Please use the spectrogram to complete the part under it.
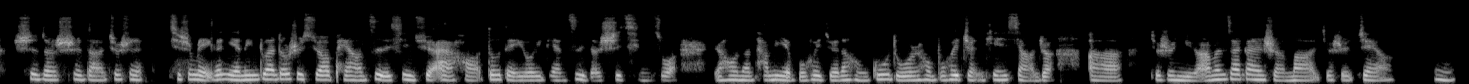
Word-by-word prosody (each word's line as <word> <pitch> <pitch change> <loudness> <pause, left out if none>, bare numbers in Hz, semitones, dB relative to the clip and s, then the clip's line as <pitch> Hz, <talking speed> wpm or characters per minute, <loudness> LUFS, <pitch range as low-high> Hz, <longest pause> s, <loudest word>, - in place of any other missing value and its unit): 是 240 - +1
的 210 -2 +1
是 220 +1 +2
的， 200 -2 -2
就 230 +1 -2
是 220 -3 -1 0.2
其 230 - -4
实 230 +1 +1
每 215 -4 +4
个 220 - +3
年 215 -3 +4
龄 215 +1 +5
段 230 -1 +4
都 240 +1 +3
是 245 -2 +2
需 230 - -4
要 210 -1 +4
培 210 0 -4
养 195 -1 0
自 205 - -1
己 210 - +7
的 - - +4
兴 210 +1 0
趣 195 - 0
爱 200 - +3
好， 195 -2 -5
都 220 0 +1
得 205 -4 -1
有 185 0 +1
一 190 - -1
点 190 -2 -6
自 230 +5 -4
己 215 - +2
的 180 0 -5
事 210 +2 +1
情 180 -2 -11
做。 195 0 -4 0.4
然 195 - -2
后 205 0 +2
呢， 195 -1 +1
他 200 - -6
们 210 0 +3
也 195 -2 +4
不 185 -1 -4
会 205 -2 +2
觉 190 -1 -1
得 205 +1 +1
很 195 -4 -4
孤 230 +2 +2
独， 195 -3 +1
然 200 +1 0
后 210 - +1
不 195 0 -4
会 215 0 +5
整 210 0 -2
天 210 +1 0
想 175 -5 -4
着， 180 0 +1 0.4
啊， 180 -2 -2 0.3
就 210 - -3
是 205 0 0
女 185 -2 +1
儿 190 - +2
们 225 +2 +3
在 235 0 +2
干 225 -2 +2
什 190 -4 0
么， 185 0 -1
就 205 - -6
是 195 -1 -4
这 215 - 0
样， 195 +2 -5 0.4
嗯。 200 -3 -2
205 Hz, 300 characters per minute, -21 LUFS, 190-220 Hz, 0.4 s, 己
